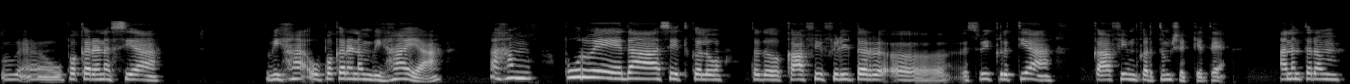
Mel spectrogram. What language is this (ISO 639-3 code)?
san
